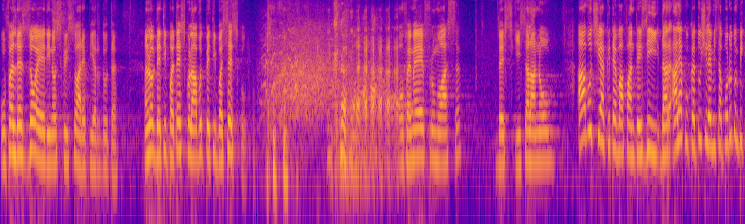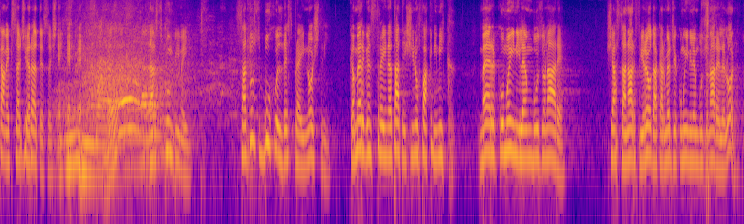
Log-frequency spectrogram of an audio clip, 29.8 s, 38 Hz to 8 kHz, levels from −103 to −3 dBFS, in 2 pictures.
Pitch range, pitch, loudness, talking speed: 165-210 Hz, 185 Hz, -25 LUFS, 155 wpm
